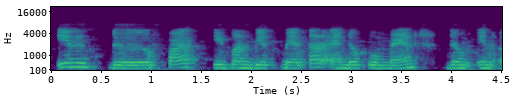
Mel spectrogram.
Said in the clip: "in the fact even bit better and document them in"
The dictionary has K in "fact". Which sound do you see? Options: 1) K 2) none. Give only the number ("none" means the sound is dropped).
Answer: 2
